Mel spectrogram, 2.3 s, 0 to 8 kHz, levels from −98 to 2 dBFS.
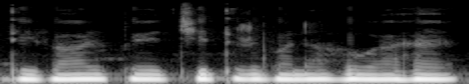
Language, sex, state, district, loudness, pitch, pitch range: Hindi, male, Bihar, Patna, -12 LUFS, 120 Hz, 115-120 Hz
